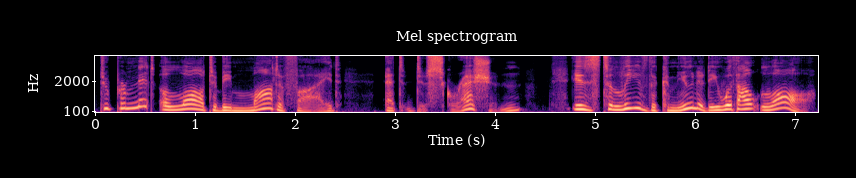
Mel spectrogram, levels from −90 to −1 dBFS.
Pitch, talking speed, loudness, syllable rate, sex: 175 Hz, 135 wpm, -18 LUFS, 4.2 syllables/s, male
